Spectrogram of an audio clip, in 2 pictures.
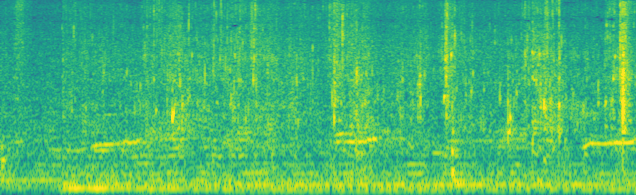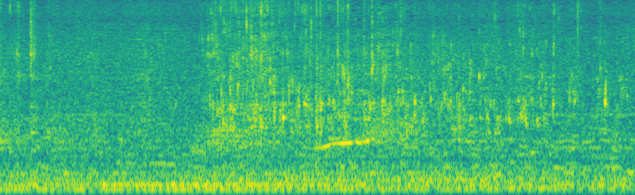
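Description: Hands squeezing and rinsing shredded cabbage and carrot in a metal bowl of water: water trickling and splashing, with irregular wet clicks and one sharper splash a little past the middle.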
